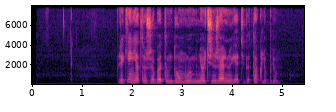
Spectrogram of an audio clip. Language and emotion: Russian, neutral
